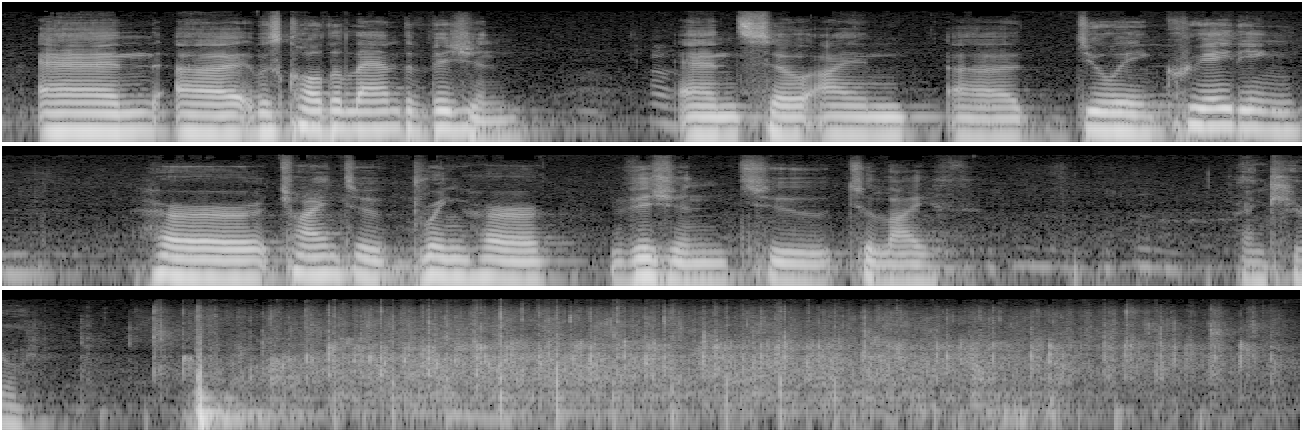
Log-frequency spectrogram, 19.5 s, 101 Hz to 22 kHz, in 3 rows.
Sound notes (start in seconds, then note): 13.4 audience applauds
